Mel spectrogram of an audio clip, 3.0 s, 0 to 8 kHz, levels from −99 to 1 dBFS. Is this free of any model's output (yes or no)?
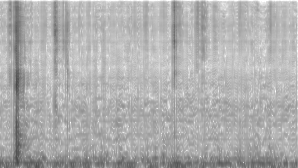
no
